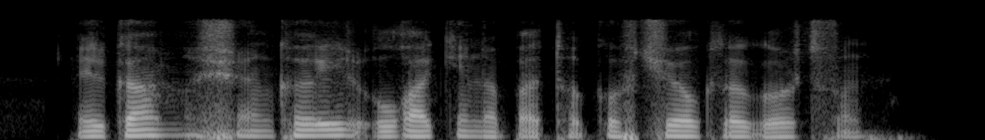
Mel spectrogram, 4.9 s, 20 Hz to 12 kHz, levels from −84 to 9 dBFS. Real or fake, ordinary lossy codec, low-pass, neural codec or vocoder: fake; AAC, 48 kbps; 7.2 kHz; codec, 16 kHz, 0.8 kbps, ZipCodec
